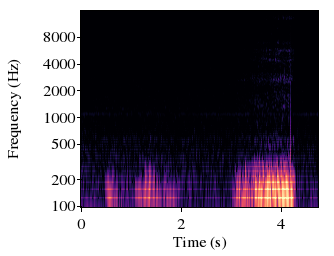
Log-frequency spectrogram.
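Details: One-year-old Vizsla snoring while sleeping as a lap dog indoors; two low, rough snores, a short one then a longer, louder rumble near the end, in a quiet room.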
